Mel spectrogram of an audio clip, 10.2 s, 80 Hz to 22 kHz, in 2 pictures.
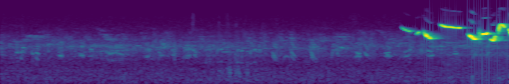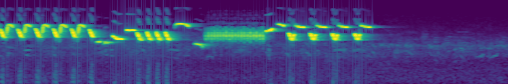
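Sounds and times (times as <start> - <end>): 
Eurasian wren Troglodytes troglodytes singing: 4.0 - 8.9.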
